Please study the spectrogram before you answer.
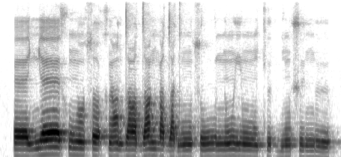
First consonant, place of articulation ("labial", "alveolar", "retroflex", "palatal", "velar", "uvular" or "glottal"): palatal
